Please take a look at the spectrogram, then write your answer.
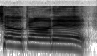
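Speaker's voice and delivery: all-out, high-pitched screaming voice. Retelling a movie scene where a character gets ripped apart: imitating Rhodes screaming. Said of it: "and he's screaming, like".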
